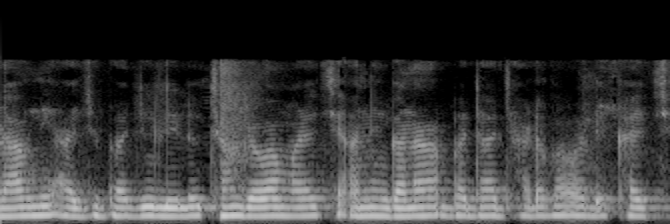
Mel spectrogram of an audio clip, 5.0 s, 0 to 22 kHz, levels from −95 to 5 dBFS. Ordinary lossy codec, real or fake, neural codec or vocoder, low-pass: AAC, 32 kbps; fake; codec, 16 kHz, 6 kbps, DAC; 7.2 kHz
